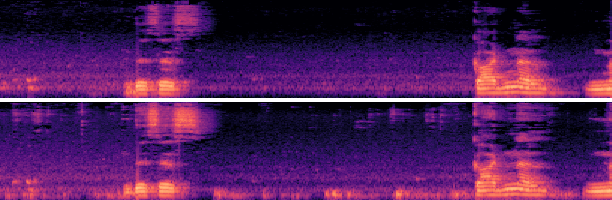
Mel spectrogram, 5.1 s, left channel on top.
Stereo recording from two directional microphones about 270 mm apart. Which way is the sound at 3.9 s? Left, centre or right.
Right.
